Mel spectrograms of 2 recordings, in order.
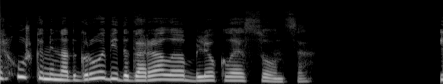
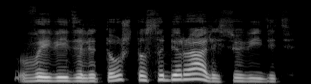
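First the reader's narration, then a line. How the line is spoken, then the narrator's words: Calm objection. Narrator (Russian): спокойно возразил Аскольд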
